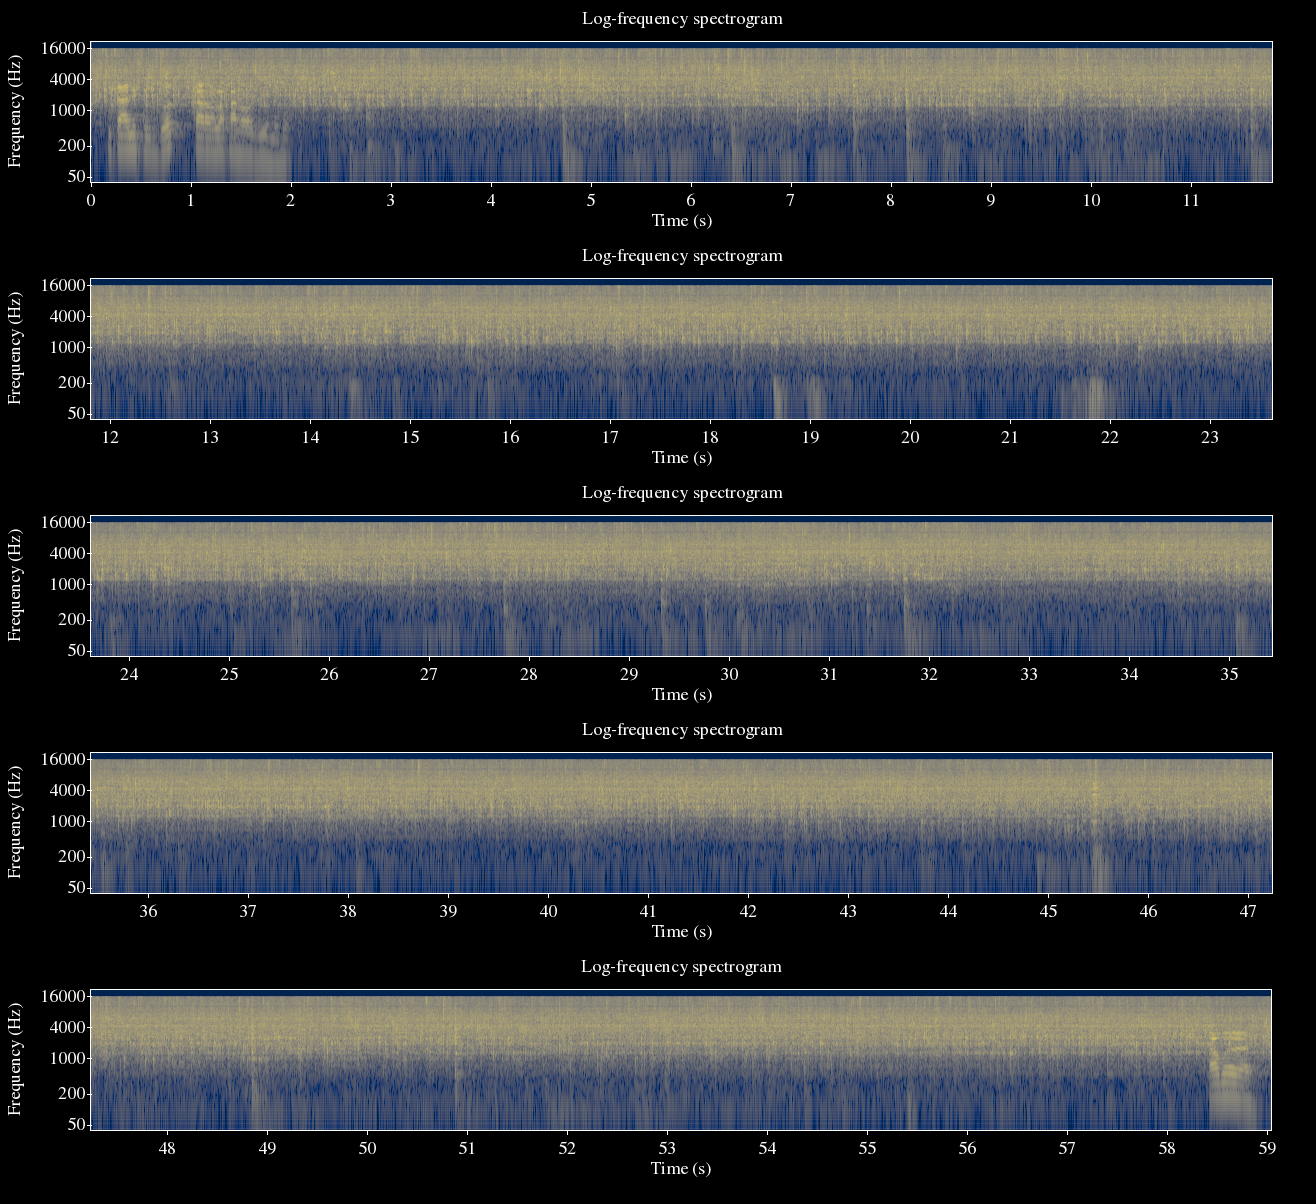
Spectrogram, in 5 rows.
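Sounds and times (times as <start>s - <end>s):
fish deep-frying in oil: 0.0s - 59.0s.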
